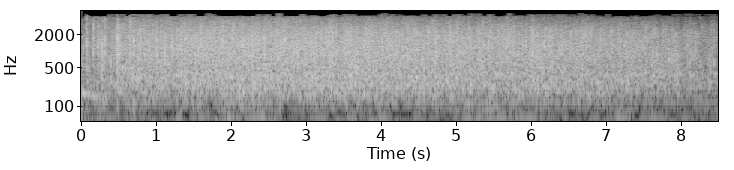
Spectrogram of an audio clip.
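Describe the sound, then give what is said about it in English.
A crowd applauds Hollywood comedian Chico Marx of the Marx Brothers as he is introduced on a show, a dense, even wash of clapping that holds at a strong level throughout and eases only slightly toward the end, with no voices over it. “When the people applaud, that's enough for me.”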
